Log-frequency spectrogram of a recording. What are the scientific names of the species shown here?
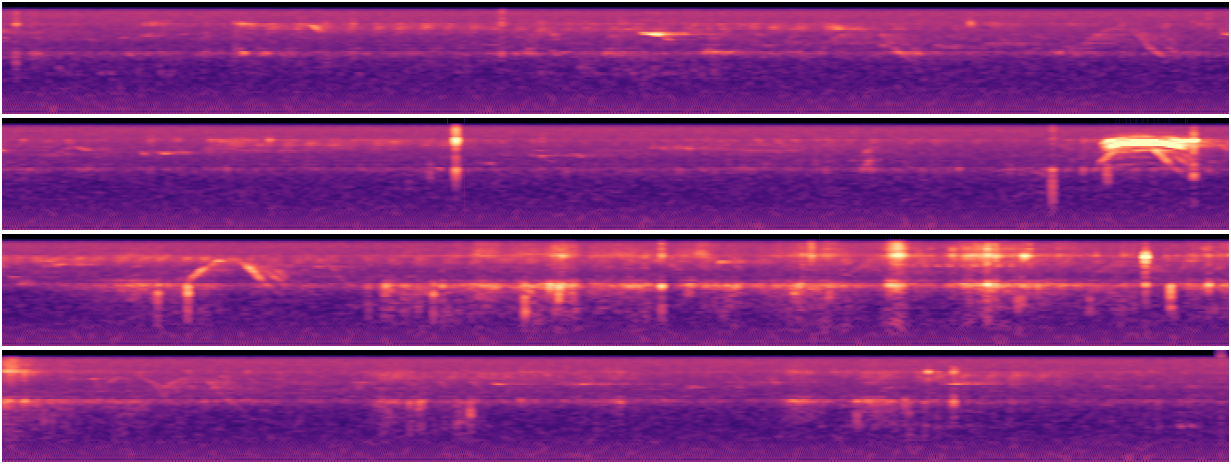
Chasiempis sandwichensis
